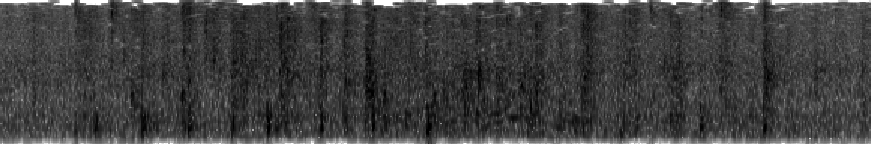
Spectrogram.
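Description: Steady, dense rainfall with a constant hiss and a crackle of countless drops, loud, holding even throughout with no voices.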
